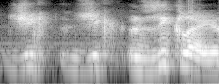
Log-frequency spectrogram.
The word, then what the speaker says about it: giclée: Giclée is how it's pronounced, but nobody knows how to pronounce it, so we go with Giclée or Gliclée.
